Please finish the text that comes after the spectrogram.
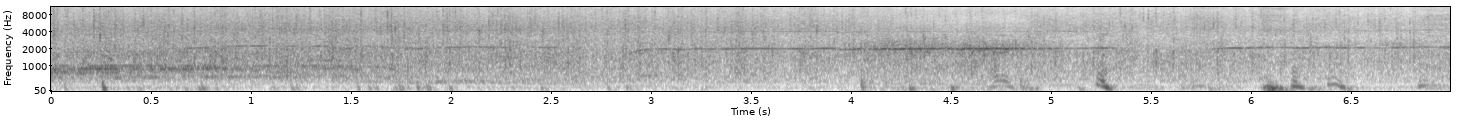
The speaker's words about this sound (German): Komm, ich gebe ihm mal einen mega Applaus für seine Coolness.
